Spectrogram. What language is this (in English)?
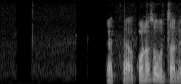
Marathi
